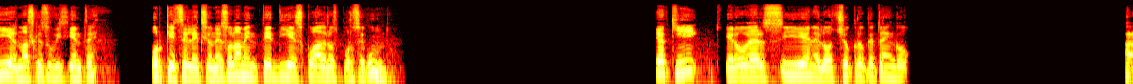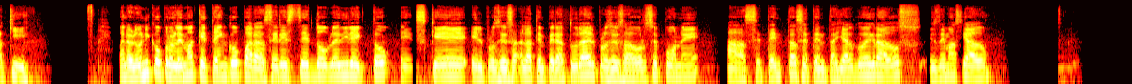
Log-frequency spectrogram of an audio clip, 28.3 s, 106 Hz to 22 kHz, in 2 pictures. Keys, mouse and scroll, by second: 11.1 click.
